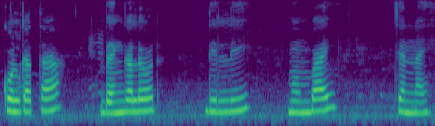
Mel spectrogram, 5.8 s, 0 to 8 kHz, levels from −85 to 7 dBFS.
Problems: background conversations at intervals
